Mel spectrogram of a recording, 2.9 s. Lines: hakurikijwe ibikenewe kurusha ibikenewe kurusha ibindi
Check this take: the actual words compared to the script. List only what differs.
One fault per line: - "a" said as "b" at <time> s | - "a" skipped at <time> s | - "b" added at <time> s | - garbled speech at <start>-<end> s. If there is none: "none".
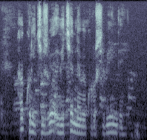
- "ibikenewe kurusha" skipped at 2.0 s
